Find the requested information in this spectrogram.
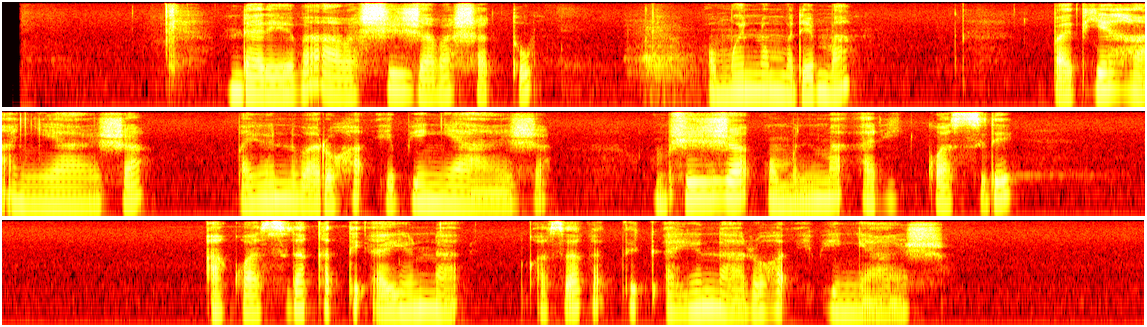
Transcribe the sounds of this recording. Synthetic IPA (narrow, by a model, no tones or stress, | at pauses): ndaɾe̞ːβaːβaʃiːʒaβaʃatu | mwe̞no̞muɾema | βa̰dje̞ha̰ɲaːɲʒa | βajo̞niβa̰ɾuhae̞βjeːɲaːɲʒa | omuʃiːʒaomuɾima̰aɾikwat͡siɾe̞ | akwaːt͡siɾakatiʔa̰n | kwaːt͡siɾakatiajonaɾoɦaʔeβjeɲa̰ːɲʒḁ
